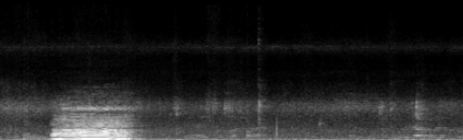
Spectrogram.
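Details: A single cow moos once on a cattle farm at Sabdi, Bandar, Narayanganj, Bangladesh: a loud, harmonic low moo lasting under a second, followed by quiet background and faint farm sounds.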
